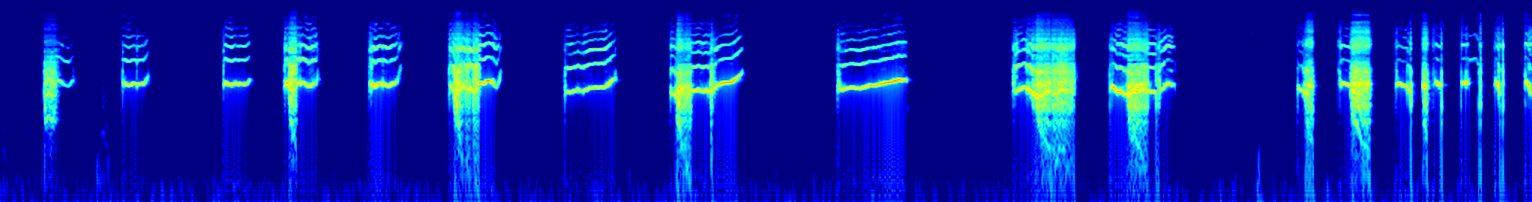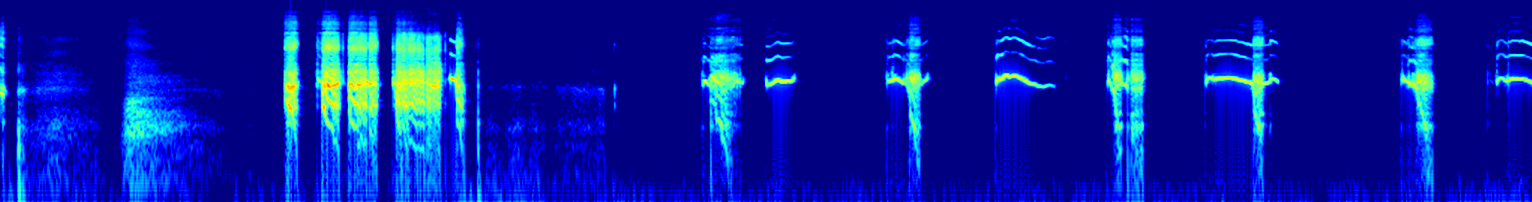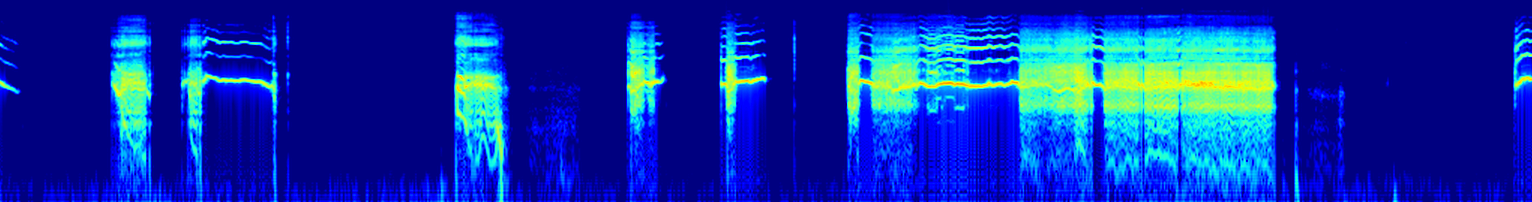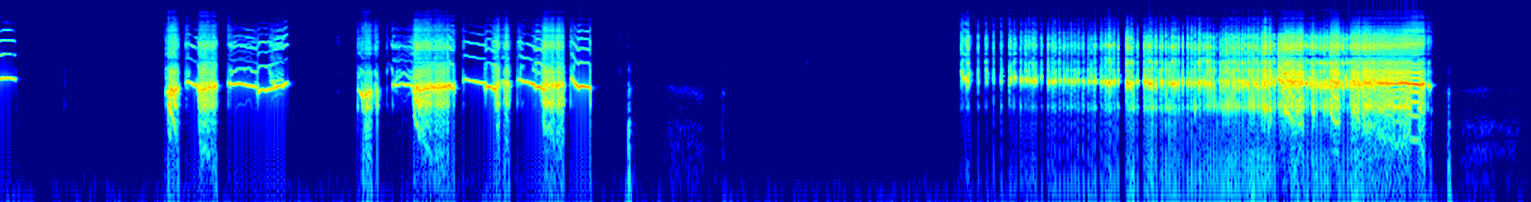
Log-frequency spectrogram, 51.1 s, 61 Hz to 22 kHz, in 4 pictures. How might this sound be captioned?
CLEAN SQUEAK GLASS WIPE
A collection of strange noises made with my throat whilst trying to recreate the sound of cleaning squeaks. Totally organic. Recorded using a Neumann TLM103 & Pro Tools 10. The last one is very bizarre!
Clean, foley, High, sfx, spotfx, Squeak, Squeek, Throat, Voice, Wipe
